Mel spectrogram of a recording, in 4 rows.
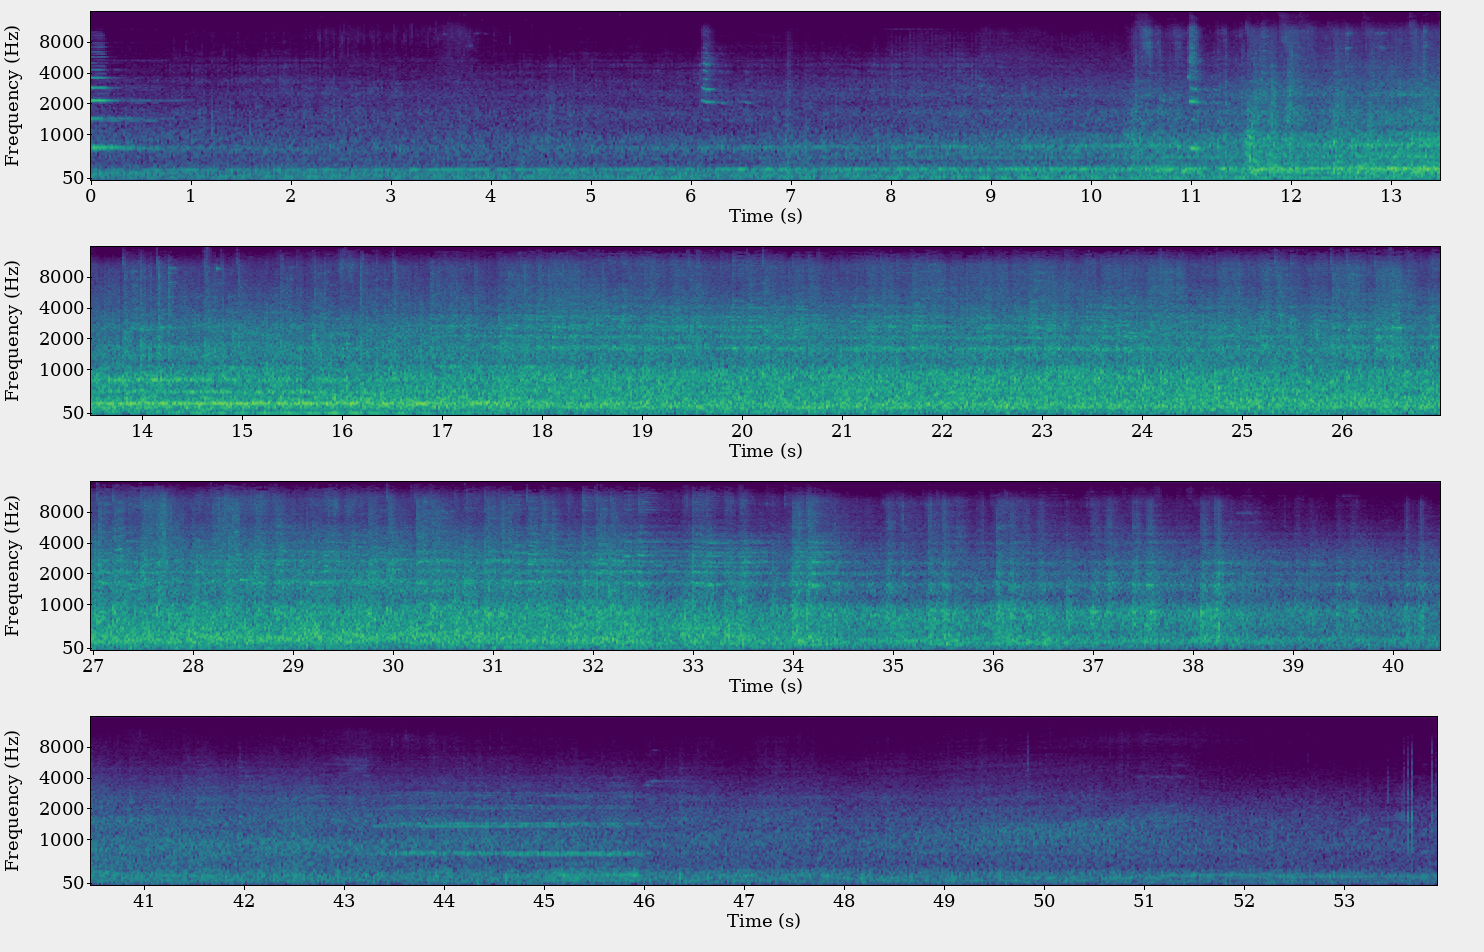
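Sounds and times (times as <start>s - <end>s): diesel locomotive passing: 0.0s - 53.9s
train wheels clicking over rail joints: 0.9s - 43.2s.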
